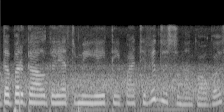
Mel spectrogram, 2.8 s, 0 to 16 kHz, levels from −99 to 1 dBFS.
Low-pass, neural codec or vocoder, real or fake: 7.2 kHz; none; real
